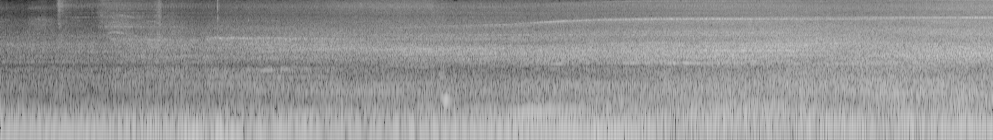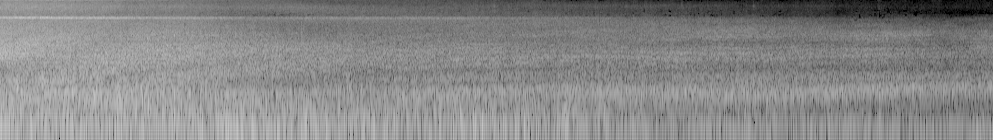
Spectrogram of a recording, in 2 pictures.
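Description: A train passing. A locomotive engine drones low and steady at first, then the wagons roll by with a rushing rumble and a thin, high-pitched metallic squeal. The sound gradually fades away toward the end.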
